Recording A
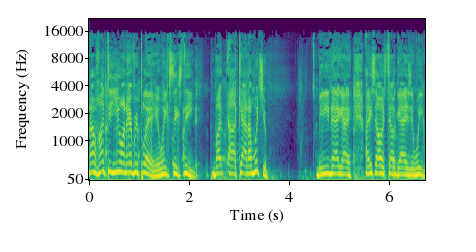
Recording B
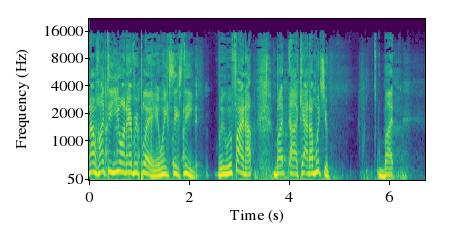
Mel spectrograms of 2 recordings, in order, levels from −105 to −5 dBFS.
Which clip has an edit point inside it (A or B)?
A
